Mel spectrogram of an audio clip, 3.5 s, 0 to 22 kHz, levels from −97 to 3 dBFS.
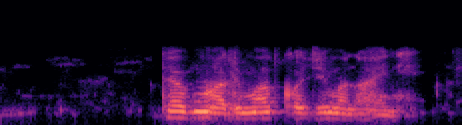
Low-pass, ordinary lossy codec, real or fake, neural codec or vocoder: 5.4 kHz; Opus, 24 kbps; fake; codec, 16 kHz, 8 kbps, FunCodec, trained on Chinese and English, 25 frames a second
